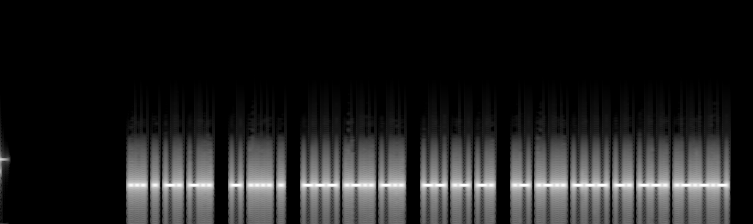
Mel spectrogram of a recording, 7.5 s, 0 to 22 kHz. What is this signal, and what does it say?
Morse code, heard as a keyed tone, about 40 wpm, 700 Hz. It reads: SEND THE OLD MAN ALONG.
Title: Sentences from Top 1500 Words 40wpm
